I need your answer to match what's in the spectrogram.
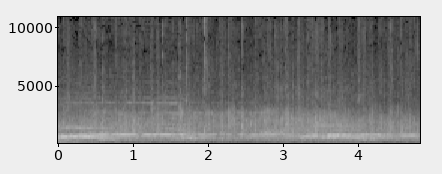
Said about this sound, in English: Come on, clap your hands and praise.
